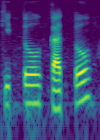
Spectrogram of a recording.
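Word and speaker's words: キットカット: Pronounced as Kito Kato, the chocolate name is similar to the phrase surely winning, making it a good candidate for a good luck charm.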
